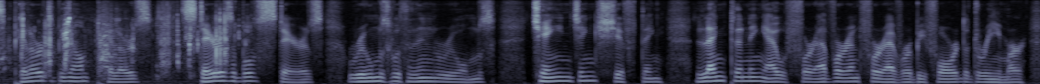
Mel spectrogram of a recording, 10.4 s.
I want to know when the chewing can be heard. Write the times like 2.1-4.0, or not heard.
0.0-2.5.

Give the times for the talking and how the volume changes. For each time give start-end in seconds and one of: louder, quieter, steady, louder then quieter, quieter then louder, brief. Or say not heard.
0.0-10.3 steady.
